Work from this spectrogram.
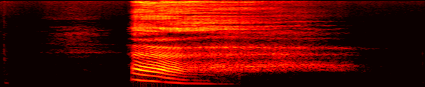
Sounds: Sigh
